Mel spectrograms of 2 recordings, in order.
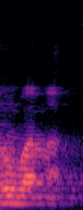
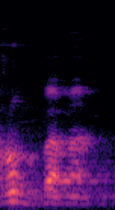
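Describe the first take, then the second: First: The b sound is short and single. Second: The b sound is held and doubled. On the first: This is the reading most listeners follow. "qiraah yang kita baca, itu bacanya rubbama" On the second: This is an alternative reading. "Ada tasydidnya di rubbama"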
